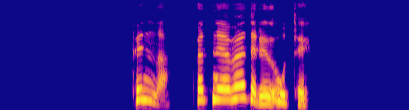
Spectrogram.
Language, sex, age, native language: Icelandic, female, 30-39, Icelandic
